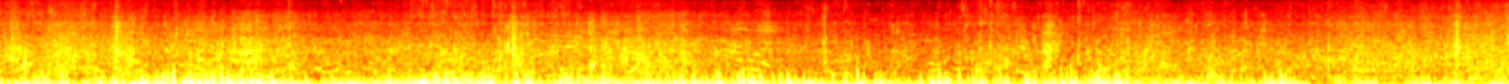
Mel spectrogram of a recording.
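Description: Wind buffeting the microphone in a steady low rumble, over the wash of sea water.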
